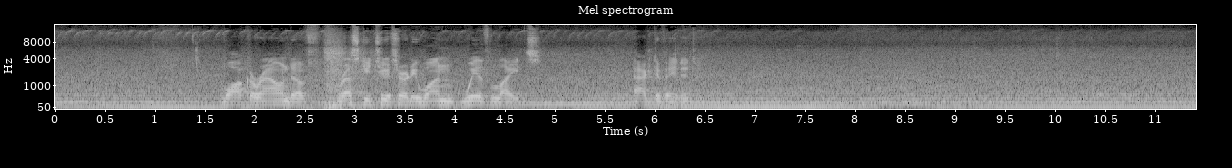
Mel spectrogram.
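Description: A large engine idles with a low, steady rumble.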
